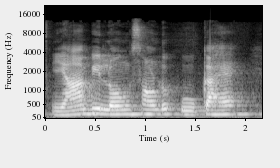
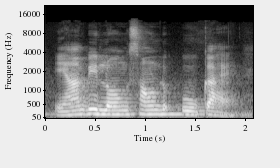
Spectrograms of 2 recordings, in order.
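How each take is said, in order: Both takes have the same delivery.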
